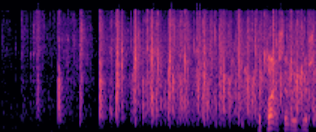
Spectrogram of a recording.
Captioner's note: applause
